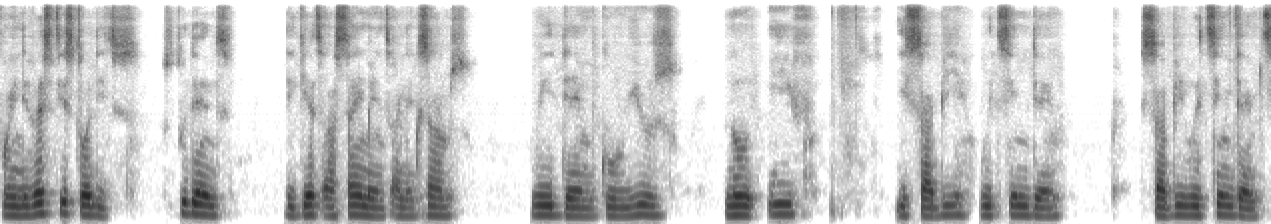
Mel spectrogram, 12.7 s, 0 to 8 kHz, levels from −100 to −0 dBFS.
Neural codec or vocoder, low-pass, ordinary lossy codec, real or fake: autoencoder, 48 kHz, 128 numbers a frame, DAC-VAE, trained on Japanese speech; 7.2 kHz; none; fake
